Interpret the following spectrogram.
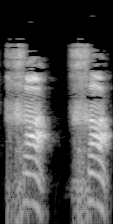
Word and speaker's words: خ: உதாரணமாக நாங்கள் தூங்குகின்ற போது என்ற அந்த சத்தத்தோடு குரட்டை விடுவது போல ஹா ஹா என்று நாங்கள் இதனை உச்சரிக்க வேண்டும்.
